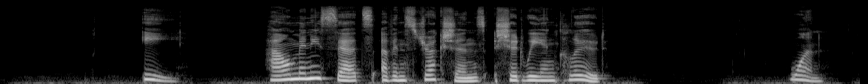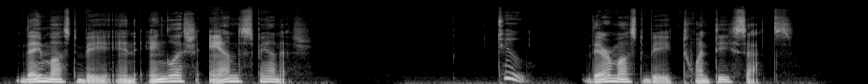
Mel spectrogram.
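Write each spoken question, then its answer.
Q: How many sets of instructions should we include?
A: 2: There must be 20 sets.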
